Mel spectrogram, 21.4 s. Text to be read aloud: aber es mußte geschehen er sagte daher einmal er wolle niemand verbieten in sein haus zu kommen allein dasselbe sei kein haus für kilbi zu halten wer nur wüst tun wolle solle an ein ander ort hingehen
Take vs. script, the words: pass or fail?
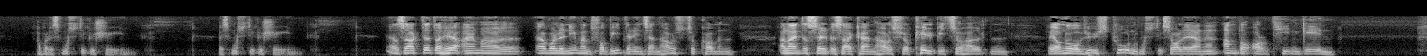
fail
